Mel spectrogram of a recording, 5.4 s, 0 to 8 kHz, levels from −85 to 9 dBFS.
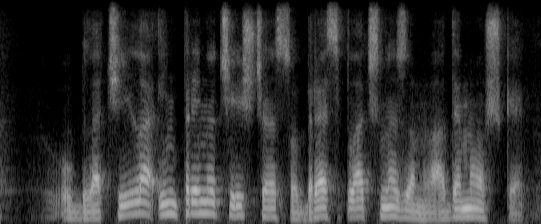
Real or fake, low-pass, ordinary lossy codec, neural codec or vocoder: fake; 7.2 kHz; Opus, 16 kbps; codec, 16 kHz, about 1 kbps, DyCAST, with the encoder's durations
